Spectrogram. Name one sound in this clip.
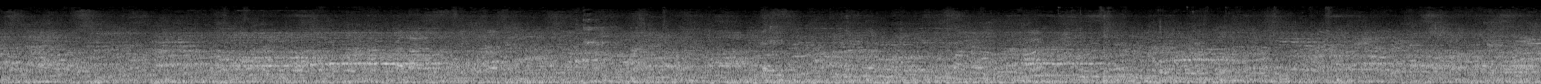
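A crowd of people chatters steadily in a large echoing hall.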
